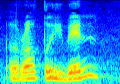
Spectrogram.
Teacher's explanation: Ta is also going to be heavy. And it also has qalqala, meaning that it's going to have a little bit of that bounce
